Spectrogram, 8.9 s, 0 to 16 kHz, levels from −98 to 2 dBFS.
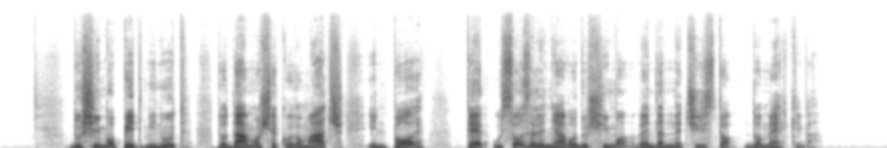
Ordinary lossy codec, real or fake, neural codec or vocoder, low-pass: none; fake; codec, 44.1 kHz, 7.8 kbps, Pupu-Codec; 14.4 kHz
